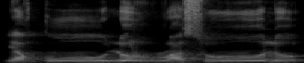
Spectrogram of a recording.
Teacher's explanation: یقول الرسول نہیں پڑھیں گے، لام کو لام سے نہیں ملائیں گے، بلکہ لام کو ڈائریکٹ را سے ملا دیں گے، یقول الرسول، اس طریقے سے۔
